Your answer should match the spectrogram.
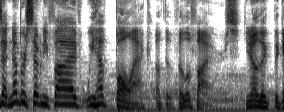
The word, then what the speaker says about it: Balak: Which means at number 75, we have Balak of the Vilifiers. You know, the guy whose name rhymes with ballsack.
